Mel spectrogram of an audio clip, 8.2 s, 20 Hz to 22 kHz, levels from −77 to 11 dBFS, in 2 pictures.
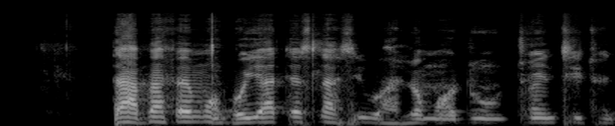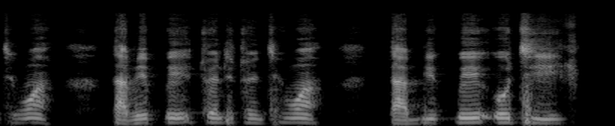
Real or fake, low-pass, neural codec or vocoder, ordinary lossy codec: fake; 14.4 kHz; vocoder, 44.1 kHz, 128 mel bands, Pupu-Vocoder; MP3, 96 kbps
